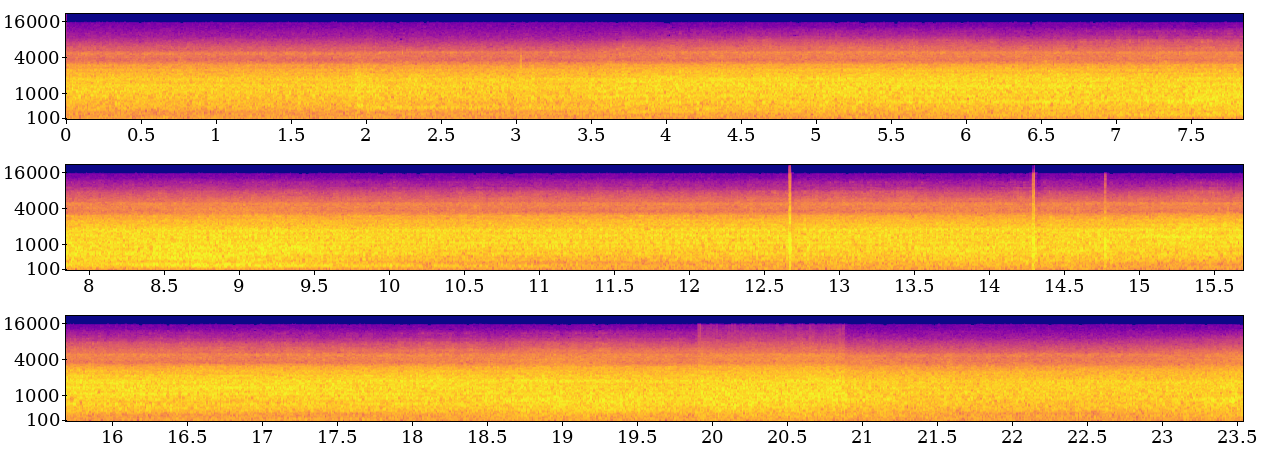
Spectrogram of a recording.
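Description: Heavy diesel engine of a mobile crane running steadily while it holds a locomotive wheelset on its chains. Two sharp metallic clicks come about halfway through.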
